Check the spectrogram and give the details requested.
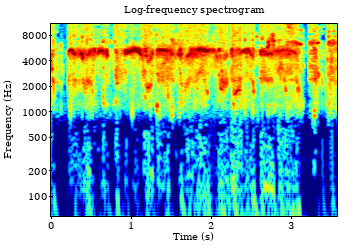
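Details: Swiftlet calls played as a lure sound for swiftlet houses: a dense, buzzy, high chittering that comes in steady pulses, with short gaps between bursts and little other sound.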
